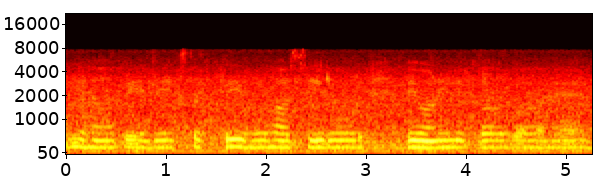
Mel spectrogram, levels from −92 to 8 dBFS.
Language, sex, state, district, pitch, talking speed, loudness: Hindi, female, Haryana, Charkhi Dadri, 195 Hz, 125 wpm, -16 LUFS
